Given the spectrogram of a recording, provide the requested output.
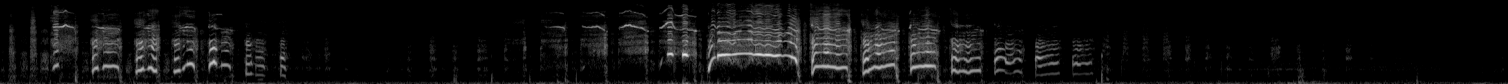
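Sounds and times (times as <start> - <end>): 
dogs yelping: 0.3 - 2.9, 5.4 - 11.0.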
